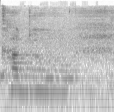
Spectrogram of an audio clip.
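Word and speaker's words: Kaddo: We put the accent on the first syllable, like not cadeau, but cadeau, and we change the spelling, and we add sometimes like for the verbs proposer, proposeren, Okay.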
